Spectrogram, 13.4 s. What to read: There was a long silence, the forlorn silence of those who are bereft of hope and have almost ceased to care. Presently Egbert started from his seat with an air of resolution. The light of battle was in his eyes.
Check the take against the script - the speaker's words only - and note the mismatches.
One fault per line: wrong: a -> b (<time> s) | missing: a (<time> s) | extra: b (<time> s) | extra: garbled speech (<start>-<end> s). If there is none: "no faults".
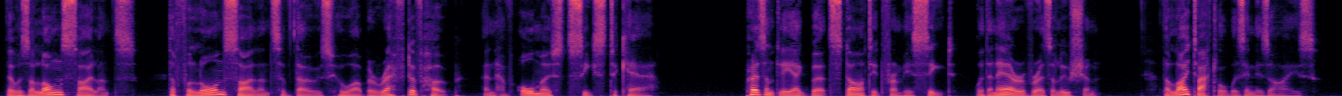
missing: of (12.0 s)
